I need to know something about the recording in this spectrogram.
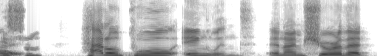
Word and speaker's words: Hartlepool: He's from Hartlepool, England.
